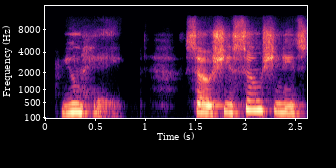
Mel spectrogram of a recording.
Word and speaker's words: Unhei: her name which is spelled u-n-h-e-i and is pronounced junhei so she assumes she needs to get a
